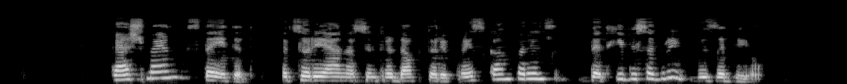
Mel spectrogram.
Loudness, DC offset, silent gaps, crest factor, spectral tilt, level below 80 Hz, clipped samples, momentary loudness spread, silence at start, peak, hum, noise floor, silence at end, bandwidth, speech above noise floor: -16 LUFS; under 0.1%; none; 16 dB; -4 dB/octave; -68 dBFS; under 0.1%; 8 LU; 1.1 s; -2 dBFS; none; -78 dBFS; 0.85 s; 9.2 kHz; 62 dB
